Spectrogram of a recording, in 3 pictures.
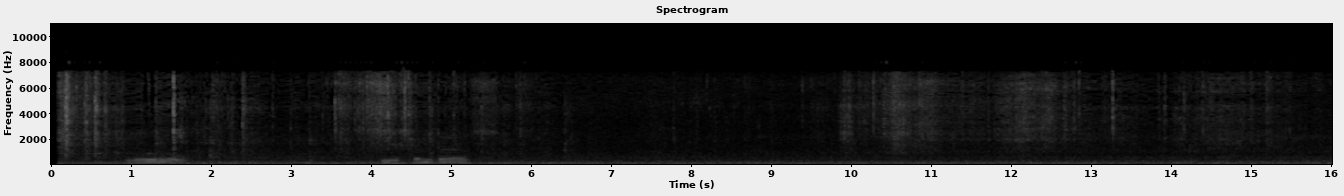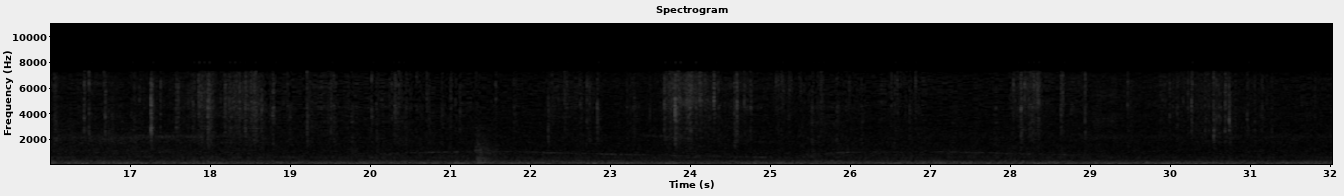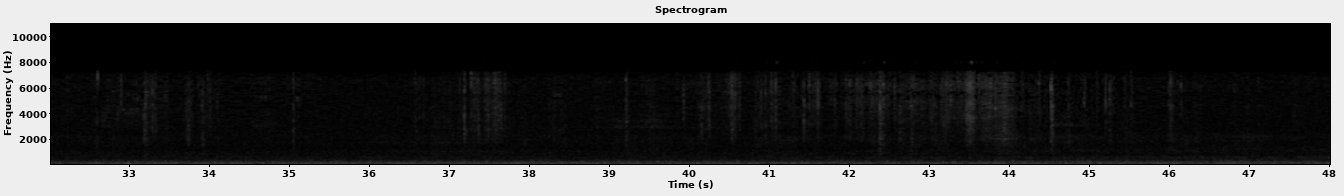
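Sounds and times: steady low rumble: 0.0 - 48.0.

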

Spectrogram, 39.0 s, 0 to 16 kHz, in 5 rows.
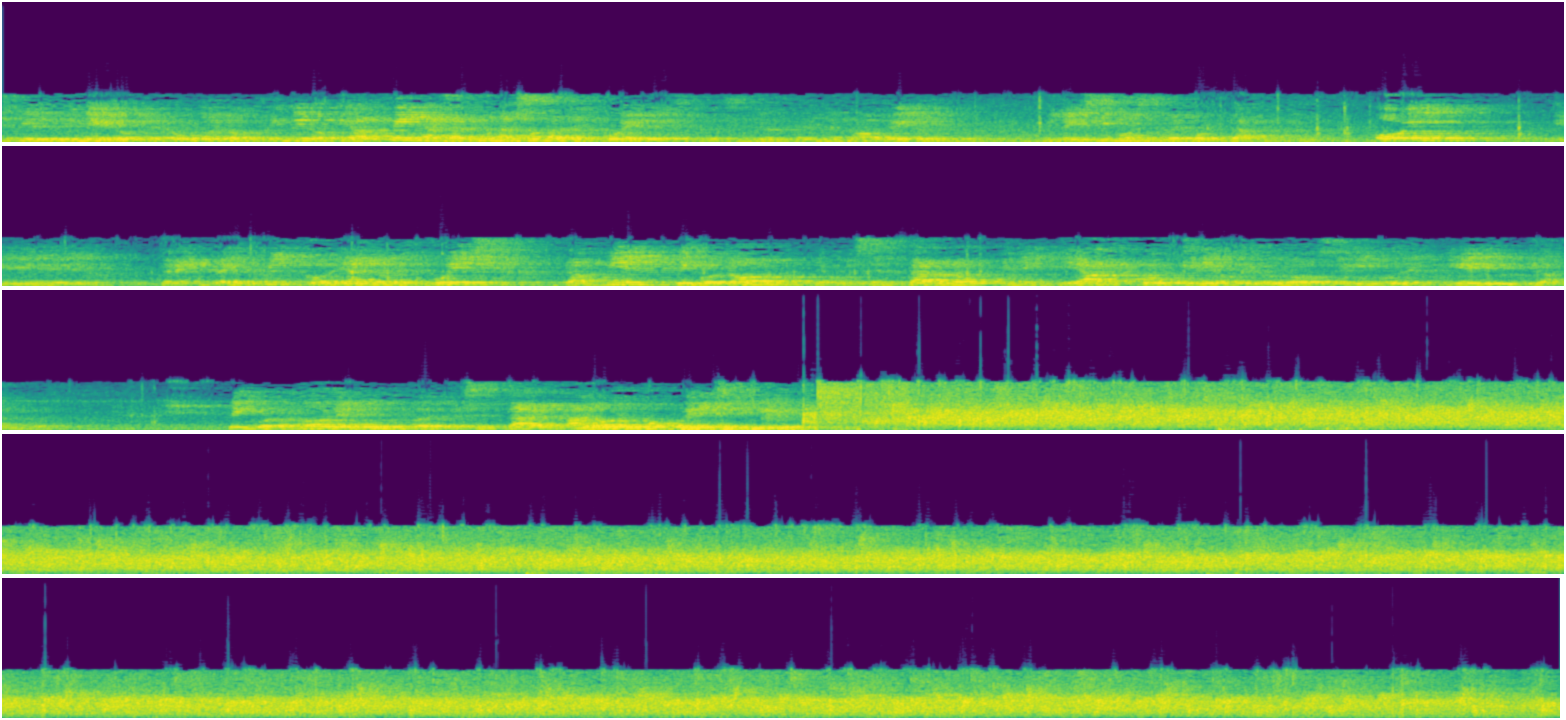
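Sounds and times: audience applauding: 19.6 - 39.0.

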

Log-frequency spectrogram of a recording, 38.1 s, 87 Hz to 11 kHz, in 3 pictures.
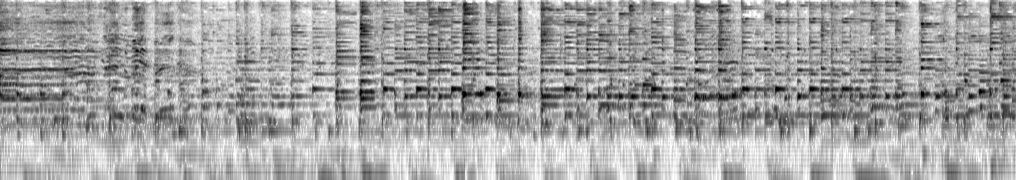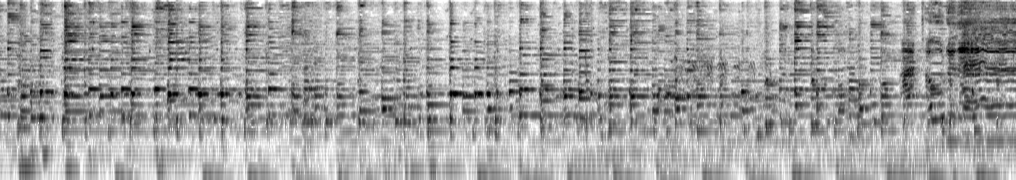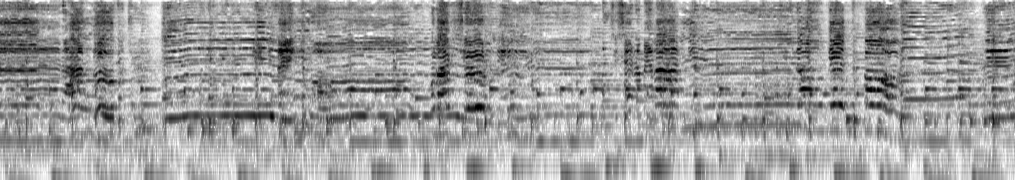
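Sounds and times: acoustic guitar: 0.0 - 38.0
banjo: 0.0 - 38.0
fiddle: 0.0 - 38.0.

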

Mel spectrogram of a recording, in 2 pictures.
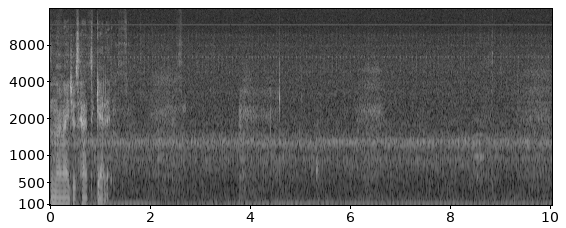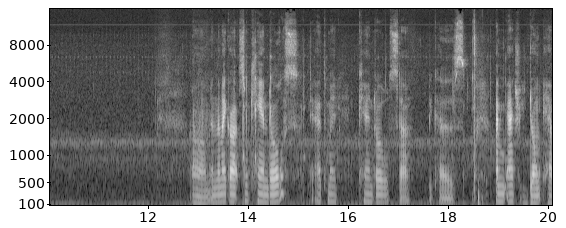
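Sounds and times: faint high whine: 0.0 - 20.0
low hum: 0.0 - 20.0.

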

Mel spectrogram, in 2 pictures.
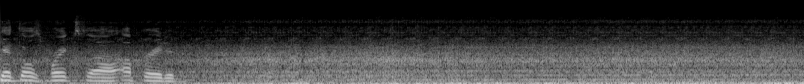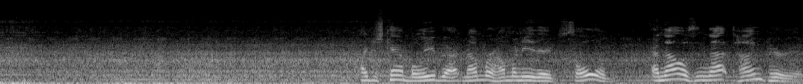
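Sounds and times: electric bike motor hum: 0.0 - 16.0.

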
